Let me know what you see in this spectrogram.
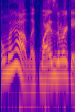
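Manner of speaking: put-on exasperated outburst. Telling a story, the speaker reenacts getting annoyed at a schedule: retelling an annoyed outburst. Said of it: "I raised my voice a little bit and".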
